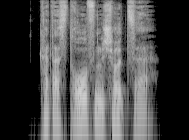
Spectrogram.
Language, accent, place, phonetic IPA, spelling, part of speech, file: German, Germany, Berlin, [kataˈstʁoːfn̩ˌʃʊt͡sə], Katastrophenschutze, noun, De-Katastrophenschutze.ogg
- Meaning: dative singular of Katastrophenschutz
